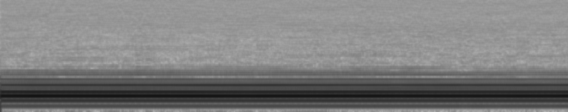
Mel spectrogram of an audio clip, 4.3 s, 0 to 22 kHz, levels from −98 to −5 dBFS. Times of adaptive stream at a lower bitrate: none

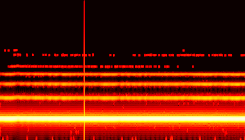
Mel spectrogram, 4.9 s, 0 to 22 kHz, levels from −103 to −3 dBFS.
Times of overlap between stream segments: 1.68

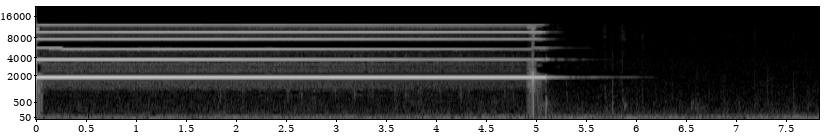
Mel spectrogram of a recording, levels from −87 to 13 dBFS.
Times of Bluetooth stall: none

